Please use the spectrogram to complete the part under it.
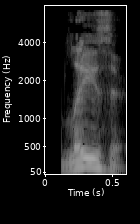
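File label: "laser", English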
